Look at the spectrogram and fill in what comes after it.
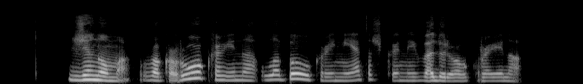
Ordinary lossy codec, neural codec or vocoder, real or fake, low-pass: MP3, 48 kbps; codec, 16 kHz in and 24 kHz out, 0.9 kbps, LongCat-Audio-Codec, fine tuned four codebook decoder; fake; 10.8 kHz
